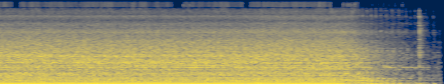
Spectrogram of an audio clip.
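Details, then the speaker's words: Toro Recycler mower started after a month in the shed, primed: single-cylinder runs steady and even with no misses or knocks, then winds down cleanly at shutoff; healthy. "a good sounding engine man"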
